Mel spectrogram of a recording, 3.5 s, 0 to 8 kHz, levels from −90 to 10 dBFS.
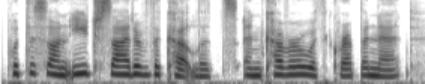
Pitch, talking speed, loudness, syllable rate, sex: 230 Hz, 205 wpm, -16 LUFS, 5.2 syllables/s, female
